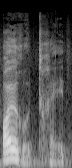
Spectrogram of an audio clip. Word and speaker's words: Eurotrade: Ja, ihr kommt ja von der Firma Eurotrade. Ist es richtig ausgesprochen? – Ja, das ist die Eurotrade Handels GmbH.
